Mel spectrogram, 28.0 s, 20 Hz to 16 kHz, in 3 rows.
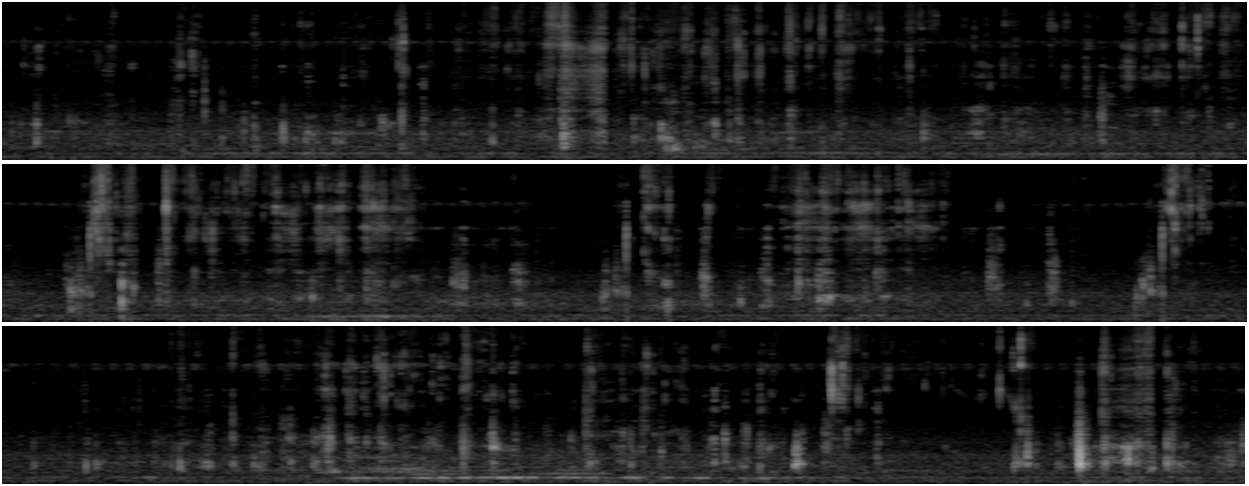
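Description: Close-miked eating sounds of spicy chicken feet and instant noodles eaten by hand: wet chewing with irregular smacks, clicks and slurps. A few louder clusters of mouth noise come around 4, 10–12 and 15–16 seconds in.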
